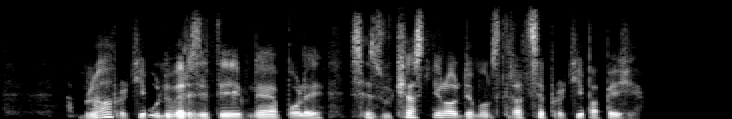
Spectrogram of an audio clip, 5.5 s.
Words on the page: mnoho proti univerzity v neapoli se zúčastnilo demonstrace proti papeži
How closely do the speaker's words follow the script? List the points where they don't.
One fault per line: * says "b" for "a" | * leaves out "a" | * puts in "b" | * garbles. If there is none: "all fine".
all fine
